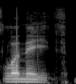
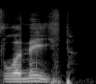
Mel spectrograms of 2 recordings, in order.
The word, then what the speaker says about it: Len'Neth: Possibly pronounced Lanith, based on what I've read in Bulldawg Illustrated's pronunciation guide, which is yeah. very helpful. – Yeah, let's look at that. – Let's I believe you have him down as Lanith.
